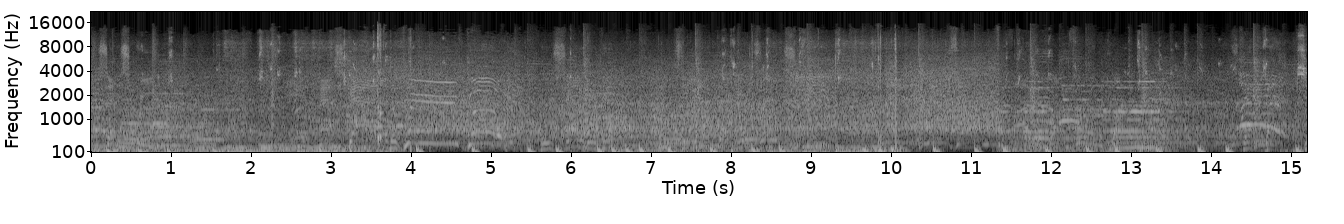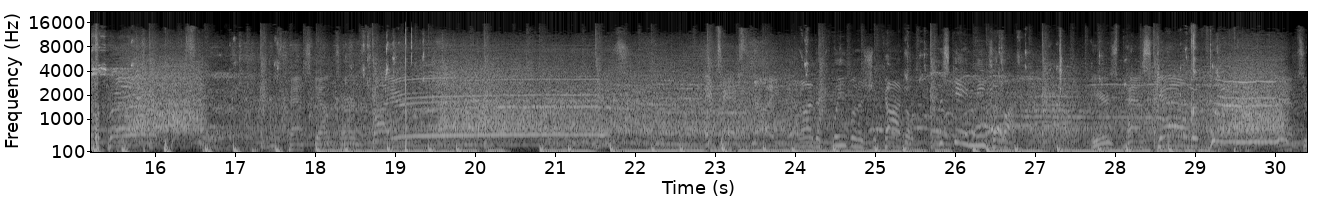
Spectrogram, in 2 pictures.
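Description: Basketball game sound in an arena: a basketball bouncing on the hardwood court repeatedly, amid crowd noise.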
